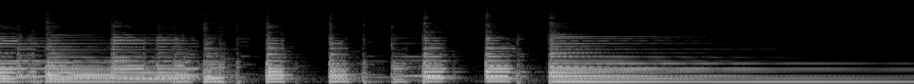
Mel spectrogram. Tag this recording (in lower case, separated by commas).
acoustic guitar, musical instrument, strum, plucked string instrument, music, guitar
